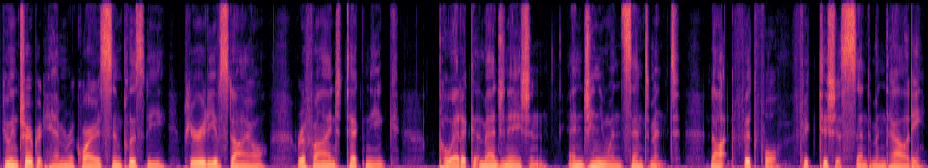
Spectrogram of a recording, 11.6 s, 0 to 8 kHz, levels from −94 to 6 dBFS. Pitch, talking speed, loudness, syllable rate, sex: 100 Hz, 95 wpm, -18 LUFS, 5.1 syllables/s, male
